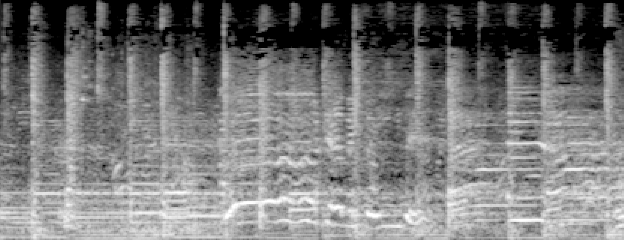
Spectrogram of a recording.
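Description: Live blues band playing an instrumental passage: a lead guitar line with bent notes over bass and a steady drum beat.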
